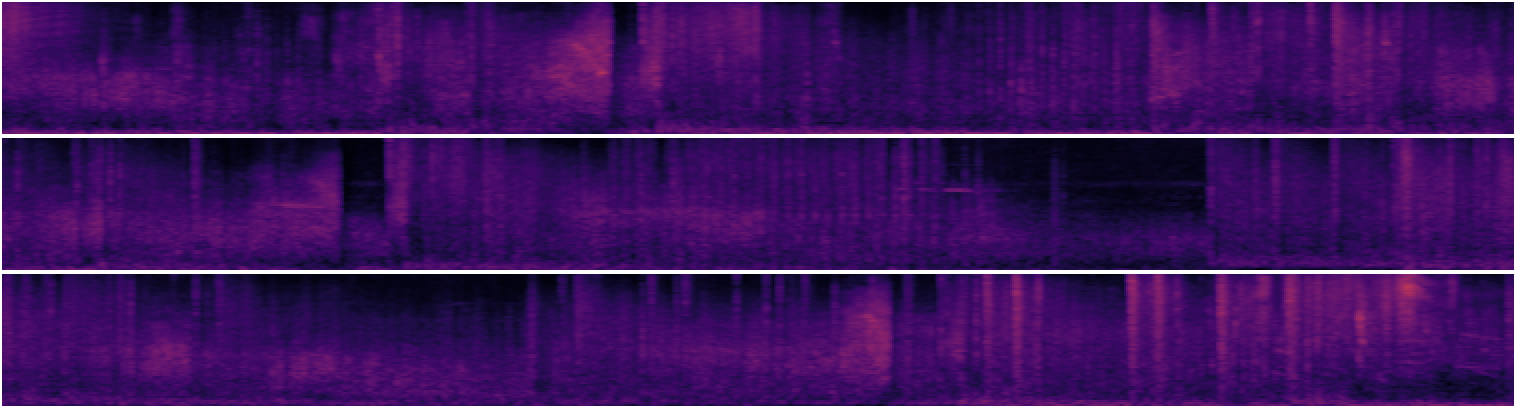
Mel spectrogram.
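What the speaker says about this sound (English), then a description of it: "Oh, that artillery. Devastating." Artillery fire in the video game Hell Let Loose: repeated heavy booms and rumbling blasts, some close and some distant, rolling through a dense battle soundscape with faint talk.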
